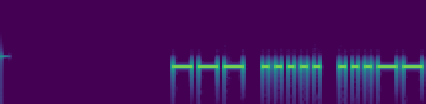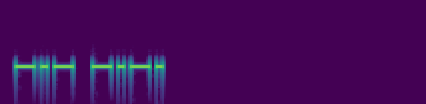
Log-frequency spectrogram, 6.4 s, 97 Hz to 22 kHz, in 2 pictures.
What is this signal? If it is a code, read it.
Morse code, heard as a keyed tone, about 25 wpm, 700 Hz. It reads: O53KC
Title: Code Groups - 5 Letter:Numbers - 25wpm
